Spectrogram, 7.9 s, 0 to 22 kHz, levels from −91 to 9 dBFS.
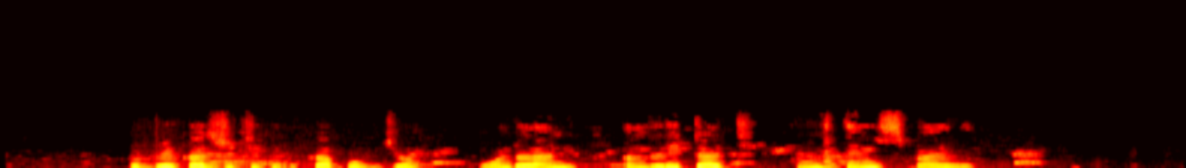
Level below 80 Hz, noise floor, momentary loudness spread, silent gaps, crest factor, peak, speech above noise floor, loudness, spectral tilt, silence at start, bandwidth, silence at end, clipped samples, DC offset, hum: -62 dBFS; -78 dBFS; 16 LU; none; 20 dB; -2 dBFS; 59 dB; -20 LUFS; -7.5 dB/octave; 0.85 s; 7.4 kHz; 1 s; under 0.1%; under 0.1%; none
